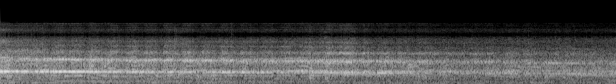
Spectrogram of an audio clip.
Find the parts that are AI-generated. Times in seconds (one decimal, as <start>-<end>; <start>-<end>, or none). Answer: 4.3-5.2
